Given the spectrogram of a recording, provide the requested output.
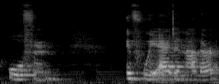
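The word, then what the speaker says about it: Ofen: because there's two F's if however the consonant is single the vowel in front of it is pronounced long like in orphan there's only one F so the O is long orphan if we add another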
